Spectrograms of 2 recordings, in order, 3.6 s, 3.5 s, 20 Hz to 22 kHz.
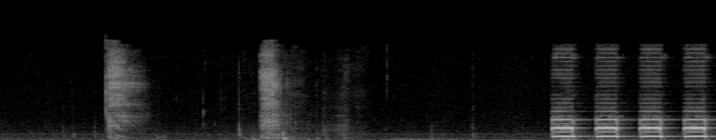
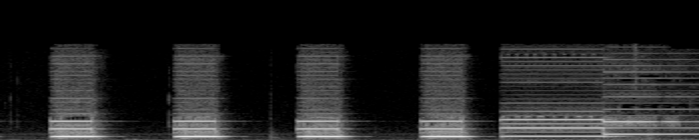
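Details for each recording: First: FMS 1400 mm P-51 Mustang ESC on battery plug-in: a few handling noises, then fast repeating beeps about five per second; ESC warning that the throttle stick is not at its lowest position, cleared by lowering the stick. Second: FMS warbird (P-51) ESC after throttle stick calibration, battery plugged in with the throttle at the lowest position: four even beeps, then a longer two-step tone. Normal ESC initialization; the ESC is armed and ready.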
